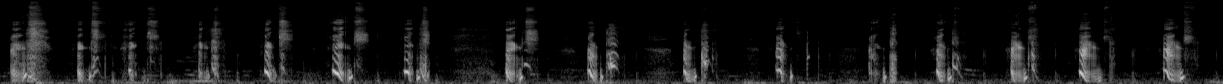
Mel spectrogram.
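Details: Person with a deep, harsh nasal tickle: a rapid run of sharp sneezes, roughly fifteen to twenty in twelve seconds, with barely a breath between them; repeated sneezing fit.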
